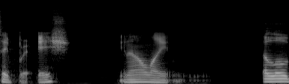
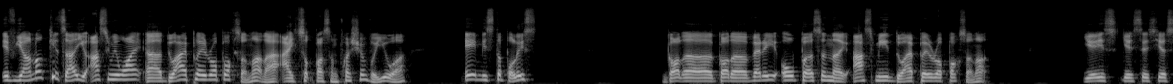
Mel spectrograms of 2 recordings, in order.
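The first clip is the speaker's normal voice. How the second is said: raised, mock-serious anime-style voice; high VTuber voice; 8 semitones higher, 4 dB louder than usual. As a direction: call out to the police in a higher cartoonish voice.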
